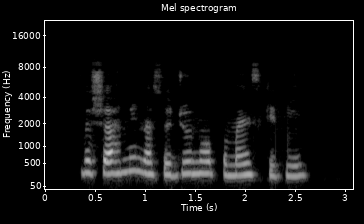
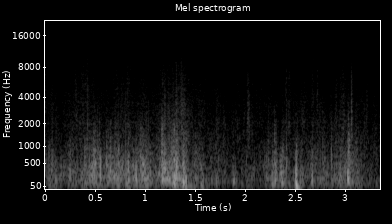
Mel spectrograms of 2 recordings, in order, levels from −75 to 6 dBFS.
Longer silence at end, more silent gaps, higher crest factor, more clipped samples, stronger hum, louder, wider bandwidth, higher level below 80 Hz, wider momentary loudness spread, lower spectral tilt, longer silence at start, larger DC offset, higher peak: first, 0.45 s vs 0 s; neither; about the same, 20 dB vs 22 dB; neither; neither; first, -27 LUFS vs -38 LUFS; second, 9.4 kHz vs 17 kHz; second, -80 dBFS vs -48 dBFS; about the same, 12 LU vs 13 LU; second, -4 dB/octave vs -7 dB/octave; first, 0.35 s vs 0 s; neither; first, -6 dBFS vs -16 dBFS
